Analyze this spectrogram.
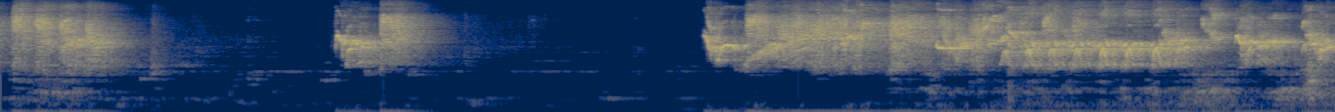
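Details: Several budgerigars singing in a pet store: bursts of buzzy, scratchy chirps and warbles high in pitch, two short outbursts followed by a long continuous chattering warble.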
